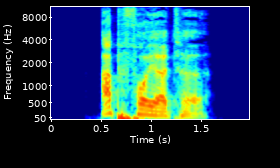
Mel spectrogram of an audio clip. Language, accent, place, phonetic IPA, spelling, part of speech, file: German, Germany, Berlin, [ˈapˌfɔɪ̯ɐtə], abfeuerte, verb, De-abfeuerte.ogg
- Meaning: inflection of abfeuern: 1. first/third-person singular dependent preterite 2. first/third-person singular dependent subjunctive II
